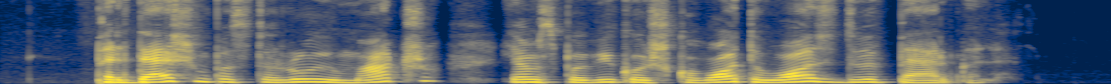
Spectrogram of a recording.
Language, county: Lithuanian, Vilnius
